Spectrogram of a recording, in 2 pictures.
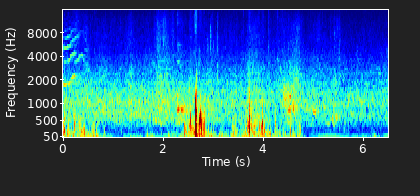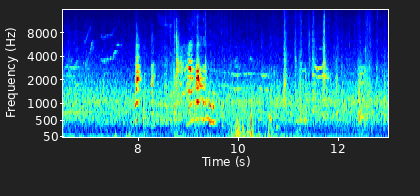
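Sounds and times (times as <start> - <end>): cats meowing: 6.4 - 7.0, 7.9 - 12.8.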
